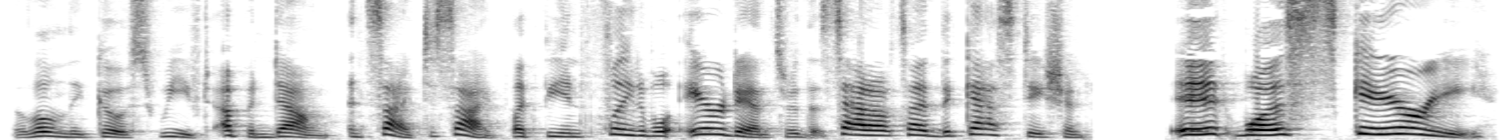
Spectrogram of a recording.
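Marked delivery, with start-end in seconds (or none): 5.8-7.5 high loud slow scary line; spooky emphasis. A narrator's reading. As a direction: draw it out to spook. Narrator dramatizes fright.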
